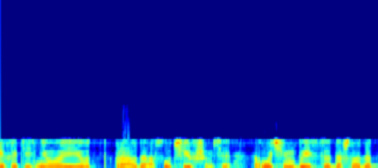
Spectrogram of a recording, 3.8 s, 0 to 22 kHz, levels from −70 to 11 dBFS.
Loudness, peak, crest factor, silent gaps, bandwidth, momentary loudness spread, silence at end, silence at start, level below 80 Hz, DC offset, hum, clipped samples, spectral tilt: -14 LUFS; 0 dBFS; 14 dB; none; 4.5 kHz; 6 LU; 0 s; 0 s; -50 dBFS; under 0.1%; none; under 0.1%; -2.5 dB/octave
